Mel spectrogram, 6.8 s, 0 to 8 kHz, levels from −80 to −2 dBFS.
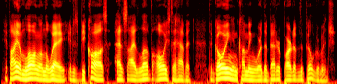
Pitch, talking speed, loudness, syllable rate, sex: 110 Hz, 250 wpm, -17 LUFS, 6.1 syllables/s, male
